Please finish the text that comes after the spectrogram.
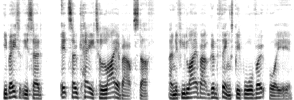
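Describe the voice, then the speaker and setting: A man's voice: mid-range voice, normal speed. A man co-hosting a podcast in casual chat, ranting sarcastically with stammering restarts. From Britain. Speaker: podcast co-host.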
